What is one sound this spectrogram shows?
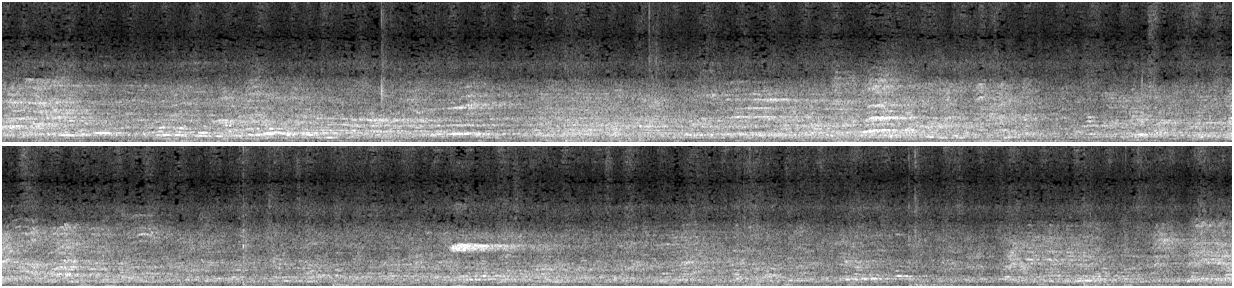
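A soccer ball is kicked with dull thuds.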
